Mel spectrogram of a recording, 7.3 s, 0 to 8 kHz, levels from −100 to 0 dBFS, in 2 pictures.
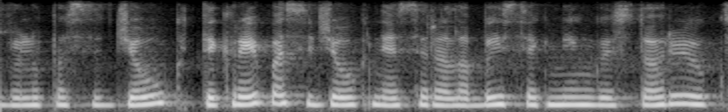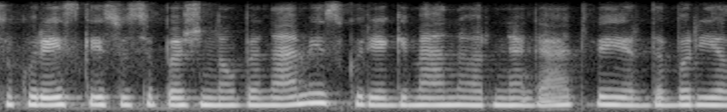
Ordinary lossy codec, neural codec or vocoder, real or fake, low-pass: Opus, 24 kbps; none; real; 7.2 kHz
